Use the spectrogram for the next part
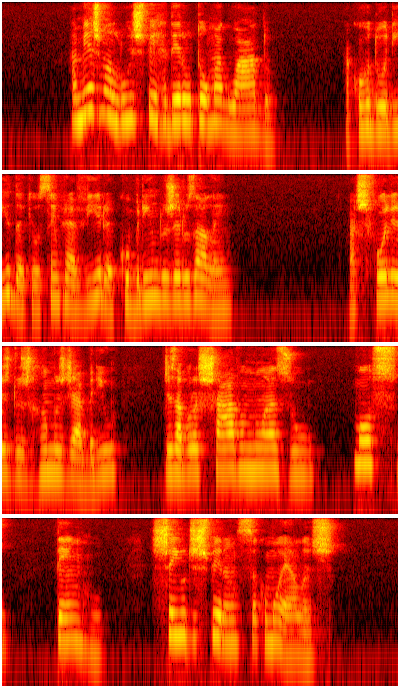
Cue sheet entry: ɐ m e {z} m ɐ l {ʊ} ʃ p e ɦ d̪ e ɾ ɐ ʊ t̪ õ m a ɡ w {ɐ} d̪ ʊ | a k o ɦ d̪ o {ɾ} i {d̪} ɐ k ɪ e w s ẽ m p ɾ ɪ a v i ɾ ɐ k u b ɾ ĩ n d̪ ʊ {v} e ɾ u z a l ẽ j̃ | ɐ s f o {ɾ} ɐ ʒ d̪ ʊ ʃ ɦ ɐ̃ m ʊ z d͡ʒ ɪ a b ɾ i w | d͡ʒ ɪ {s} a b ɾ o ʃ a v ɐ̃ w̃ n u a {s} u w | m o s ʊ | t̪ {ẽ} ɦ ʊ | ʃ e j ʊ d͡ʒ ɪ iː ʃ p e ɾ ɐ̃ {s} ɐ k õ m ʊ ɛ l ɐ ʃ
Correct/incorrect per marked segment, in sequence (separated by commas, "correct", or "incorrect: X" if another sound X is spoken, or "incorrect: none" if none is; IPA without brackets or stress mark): incorrect: ʒ, incorrect: u, incorrect: a, correct, correct, incorrect: ʒ, incorrect: ʎ, incorrect: z, incorrect: z, correct, correct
